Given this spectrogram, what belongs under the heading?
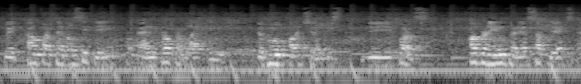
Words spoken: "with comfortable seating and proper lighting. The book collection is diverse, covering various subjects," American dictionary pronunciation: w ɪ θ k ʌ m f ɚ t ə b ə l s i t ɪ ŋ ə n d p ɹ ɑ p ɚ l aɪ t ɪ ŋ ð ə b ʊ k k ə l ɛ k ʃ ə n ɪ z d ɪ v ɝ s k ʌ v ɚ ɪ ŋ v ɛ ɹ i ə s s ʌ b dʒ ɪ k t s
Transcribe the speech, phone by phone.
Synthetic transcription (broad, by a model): w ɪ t k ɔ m p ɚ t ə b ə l s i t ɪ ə n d p ɹ ɑ p ɚ l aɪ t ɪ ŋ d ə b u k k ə l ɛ k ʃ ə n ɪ s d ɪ f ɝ s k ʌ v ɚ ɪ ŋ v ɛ ɹ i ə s s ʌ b dʒ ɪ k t s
